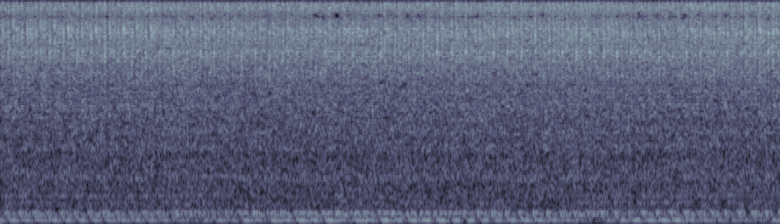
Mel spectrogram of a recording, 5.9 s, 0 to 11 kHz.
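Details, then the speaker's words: Squarebody Chevy C20 V8 with flat-tappet lifters, little run time, rocker arms readjusted half a turn (quieter but some still loud), held above idle to raise oil pressure; fast light ticking over exhaust barely easing with revs, lifters not pumping back up; collapsed hydraulic lifters. "i can sort of hear a few of them trying to come around here trying i can hear it in the exhaust but they're just trying like hell but i don't know i think there's no return on these lifters"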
